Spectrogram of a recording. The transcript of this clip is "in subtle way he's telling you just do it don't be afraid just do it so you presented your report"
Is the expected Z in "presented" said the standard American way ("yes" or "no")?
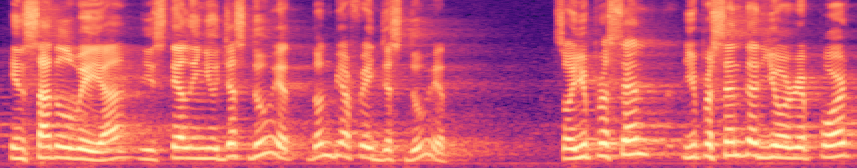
no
